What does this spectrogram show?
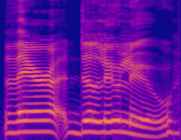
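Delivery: slow, savoured They're Delulu; lingering over the new word Delulu; drawn-out delulu. Shown as a demonstration. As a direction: stretch out Delulu with relish. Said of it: "This is my new favorite".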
